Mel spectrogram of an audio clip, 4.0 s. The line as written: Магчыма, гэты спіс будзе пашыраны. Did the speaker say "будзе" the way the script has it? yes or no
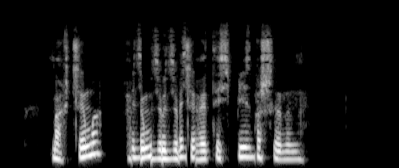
no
